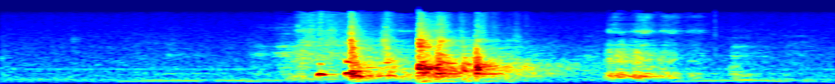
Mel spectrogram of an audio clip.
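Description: A stack of disposable cups knocked off a table, clattering onto a hard floor in a quick burst of knocks about a second and a half in, with a few smaller knocks about a second later.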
